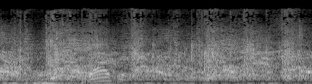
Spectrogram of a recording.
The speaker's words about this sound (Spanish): en la sala se forma cierto revuelo, se expulsó a esta mujer y el resto de asistentes empiezan a corear otro grito, le dicen a Sánchez que no está solo.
